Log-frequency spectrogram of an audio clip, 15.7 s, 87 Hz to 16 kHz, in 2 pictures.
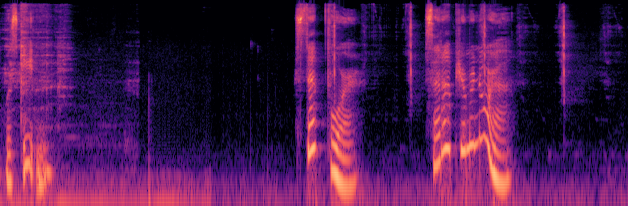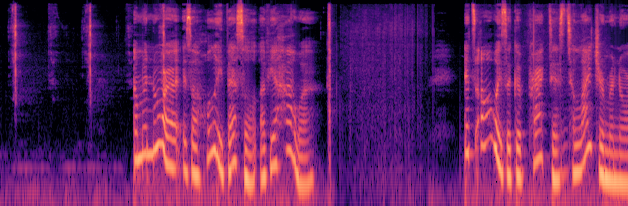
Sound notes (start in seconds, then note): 7.9 scissors clipping; 11.9 match striking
